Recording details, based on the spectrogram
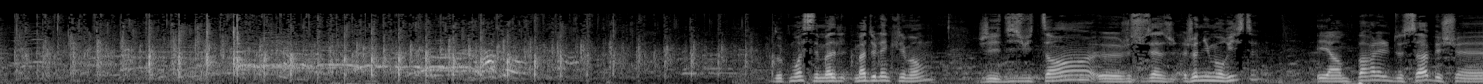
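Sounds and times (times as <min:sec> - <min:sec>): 
crowd clapping: 0:00.0 - 0:08.9
speech: 0:07.8 - 0:14.8.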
